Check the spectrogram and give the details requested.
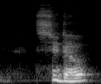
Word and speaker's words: pseudo: one Pudo Pudo pseudo pseudo okay uh it's used for specifying pseudo classes in CSS and I asked him what is Pudo the answer is PSE sudo which in fake classes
